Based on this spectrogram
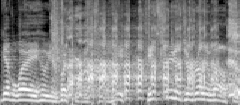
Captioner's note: laughing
